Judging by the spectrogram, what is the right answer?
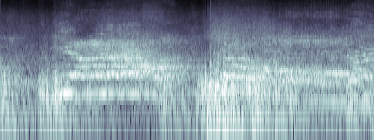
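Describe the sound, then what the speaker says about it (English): A wrestler's backcracker slam in a pro wrestling match lands as a heavy thud on the mat, followed by a second impact about two seconds later, with crowd noise and commentary throughout. "And Tim Hughes with a backcracker"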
